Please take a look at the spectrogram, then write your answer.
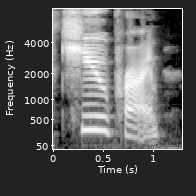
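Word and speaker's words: Q′: a graph now remember these little apostrophe marks are not the number one they're pronounced as prime so this is our this is our prime this is Q this is Q Prime this is s this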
